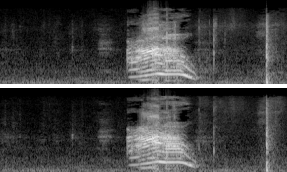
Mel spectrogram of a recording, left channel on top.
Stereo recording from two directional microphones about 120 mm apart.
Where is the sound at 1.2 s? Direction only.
80° left.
